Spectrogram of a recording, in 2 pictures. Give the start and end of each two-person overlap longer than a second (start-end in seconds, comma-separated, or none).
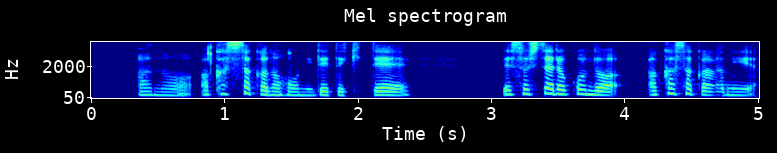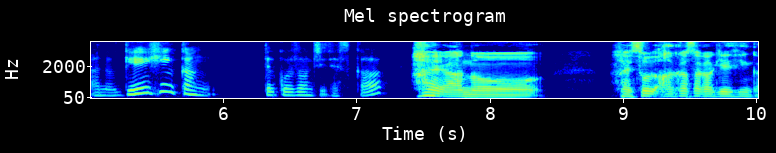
none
